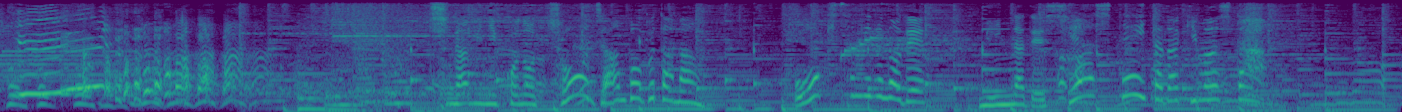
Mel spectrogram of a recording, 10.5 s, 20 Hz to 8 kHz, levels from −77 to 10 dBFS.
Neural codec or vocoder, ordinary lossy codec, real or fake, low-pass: none; none; real; 7.2 kHz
